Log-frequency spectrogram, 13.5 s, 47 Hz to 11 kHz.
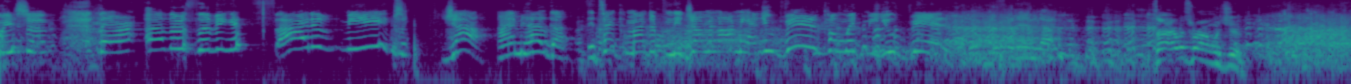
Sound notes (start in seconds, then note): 3.6 German accent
